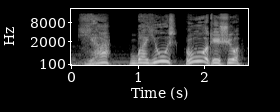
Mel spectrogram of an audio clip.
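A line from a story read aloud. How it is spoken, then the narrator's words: Exclamation. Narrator (Russian): воскликнула Кристина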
